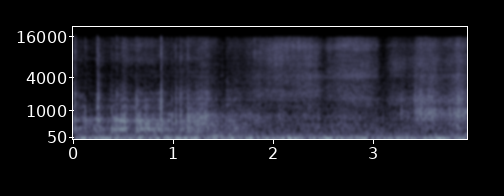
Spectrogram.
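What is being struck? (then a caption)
Closed kraft cardboard box. A plain brown kraft cardboard box, medium-sized, hollow and closed, lies flat and is then lifted upright while long acrylic nails tap and scratch its surface and top edge. Brief hollow taps stand out over a continuous papery scratching, with a low rumble underneath.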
